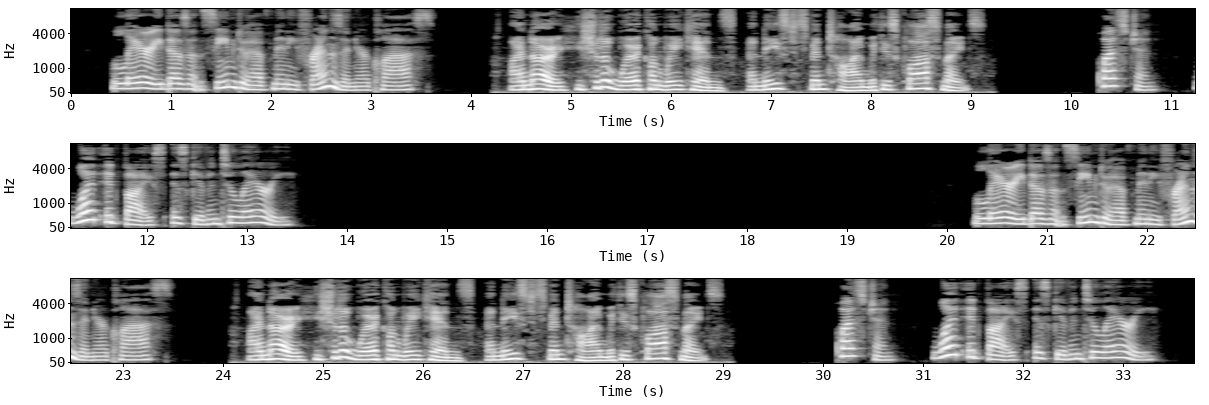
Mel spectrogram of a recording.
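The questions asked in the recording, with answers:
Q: Question, what advice is given to Larry?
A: He shouldn't work on weekends and should spend time with his classmates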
